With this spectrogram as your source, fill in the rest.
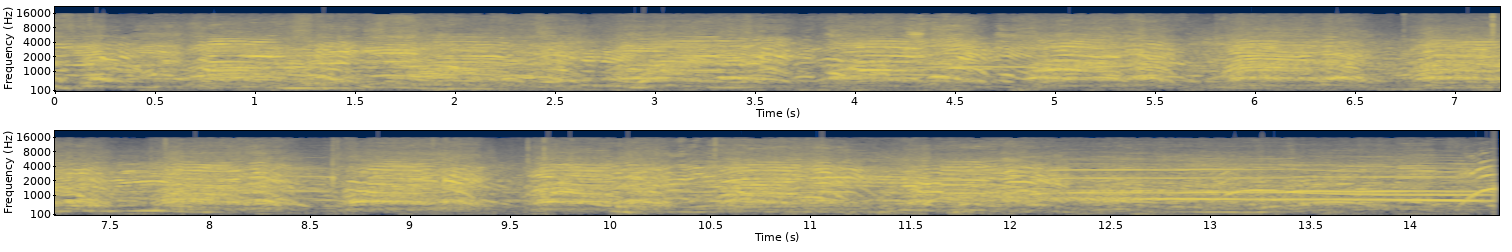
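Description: Young men rap energetically into microphones through loud speakers.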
